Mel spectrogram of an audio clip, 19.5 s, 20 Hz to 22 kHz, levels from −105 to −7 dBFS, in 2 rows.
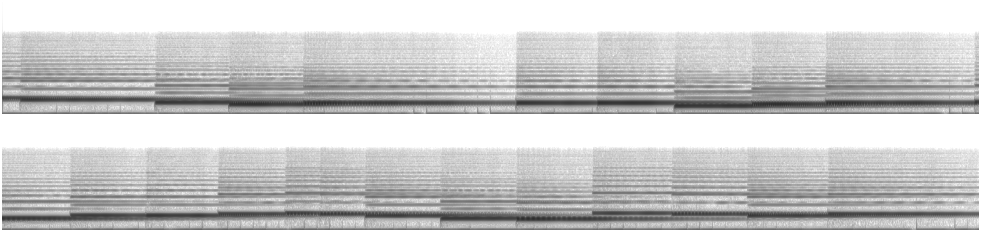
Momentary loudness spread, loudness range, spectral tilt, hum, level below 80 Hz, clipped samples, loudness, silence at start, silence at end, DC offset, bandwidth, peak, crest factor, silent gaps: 7 LU; 4 LU; -6 dB/octave; none; -74 dBFS; under 0.1%; -34 LUFS; 0 s; 0 s; 0.3%; 7.6 kHz; -22 dBFS; 12 dB; none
